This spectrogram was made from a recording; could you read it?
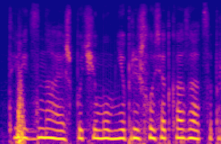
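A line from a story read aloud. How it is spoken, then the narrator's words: Whispered. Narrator (Russian): прошептал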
